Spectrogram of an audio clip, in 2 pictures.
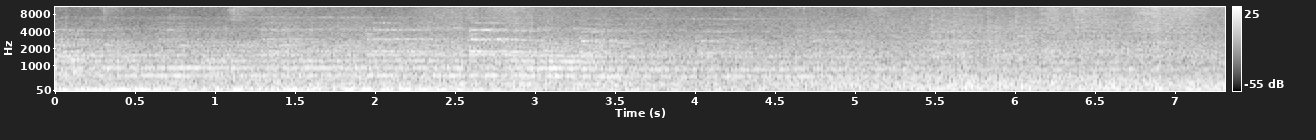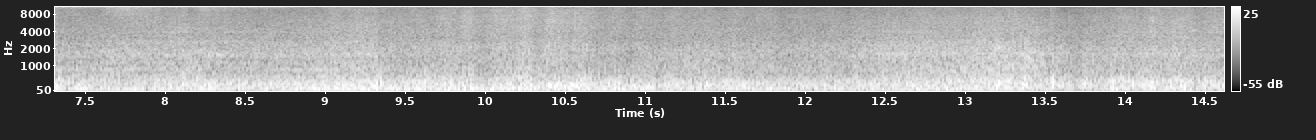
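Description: CSX freight train passing, led by an EMD GP40-3 diesel locomotive: the engine's low running sound and a set of tones that drop slightly in pitch as the locomotive goes by in the first few seconds. Then the freight cars roll past with steady wheel-on-rail noise and a thin high wheel squeal around the middle.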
